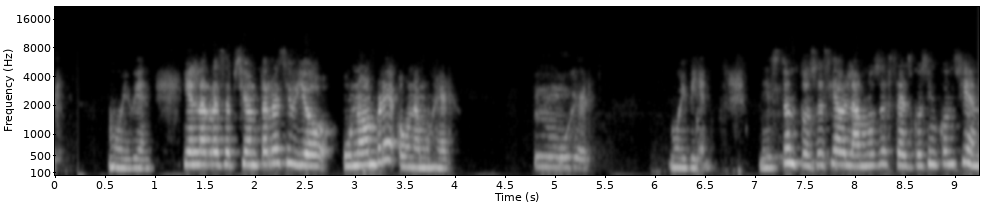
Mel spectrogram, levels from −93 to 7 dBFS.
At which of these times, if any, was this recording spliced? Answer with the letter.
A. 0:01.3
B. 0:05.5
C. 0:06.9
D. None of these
C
